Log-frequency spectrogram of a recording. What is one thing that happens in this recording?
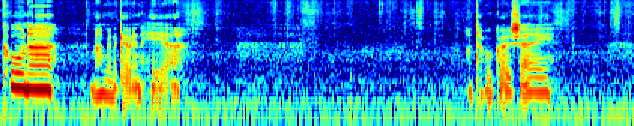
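A woman talks calmly into a close microphone.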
